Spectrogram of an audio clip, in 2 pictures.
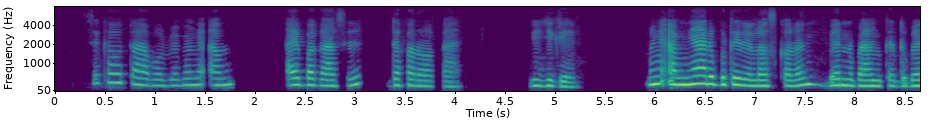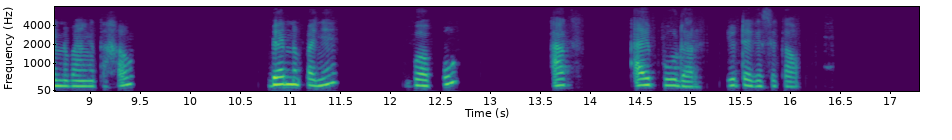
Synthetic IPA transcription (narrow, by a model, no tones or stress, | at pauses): sikɐwtaːbɔlbɛmɐŋɡiʔɐm | ɐjbɐɡaːsi | dɛfɐɾɔːkaːt | juɟiɡɛː | mɐŋḭʔɐmɲaːɾibutɛɾilɔskɔlɐnbɛnːbaŋɡitɐdbɛnːbaŋɡitɐxɐw | bɛnːəpɐɲɛ | bɔpːu | ʔɐk | ʔɐjpuːdɐɾ | jutɛɡɛsikɐw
